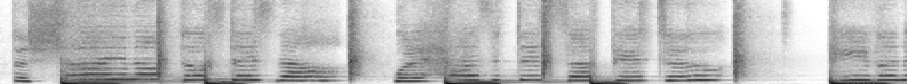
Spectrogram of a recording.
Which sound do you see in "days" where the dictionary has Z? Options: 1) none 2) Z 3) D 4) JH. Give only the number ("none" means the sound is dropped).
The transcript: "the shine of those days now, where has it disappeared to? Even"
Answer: 2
